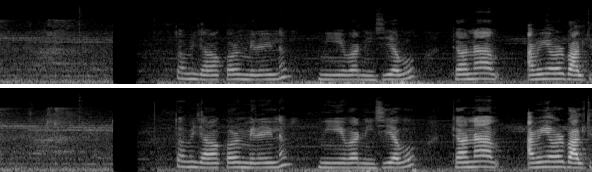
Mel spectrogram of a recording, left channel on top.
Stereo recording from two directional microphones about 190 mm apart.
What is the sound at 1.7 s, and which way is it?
A woman's voice, 20° right (ahead or behind).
